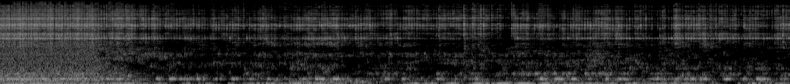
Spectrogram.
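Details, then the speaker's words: New custom PC (i9-9900K, dual RTX 2080 Ti, EK RGB fans) on first power-up: fast light ticking rattle about three to four a second over a steady airy whir; one fan suspected to be hitting something. "Awesome. So it sounds like one of the fans is hitting something."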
